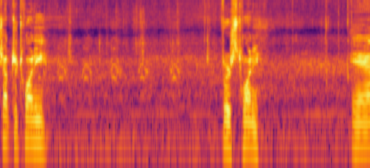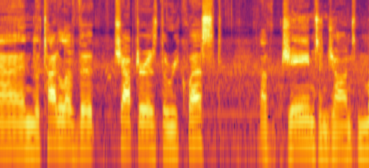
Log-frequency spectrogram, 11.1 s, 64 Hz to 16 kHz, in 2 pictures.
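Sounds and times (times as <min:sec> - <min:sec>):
outdoor background noise: 0:00.0 - 0:11.0
faint bird calls: 0:00.7 - 0:03.2.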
